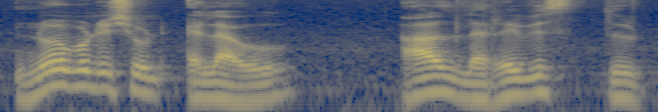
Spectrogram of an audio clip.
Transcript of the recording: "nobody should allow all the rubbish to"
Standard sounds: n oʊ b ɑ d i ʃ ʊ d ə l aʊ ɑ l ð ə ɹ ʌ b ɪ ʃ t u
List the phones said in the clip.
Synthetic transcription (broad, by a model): n oʊ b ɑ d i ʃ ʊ d ə l aʊ ɑ l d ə ɹ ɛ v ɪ s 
